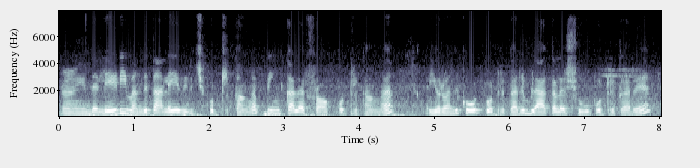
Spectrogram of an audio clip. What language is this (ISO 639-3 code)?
tam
